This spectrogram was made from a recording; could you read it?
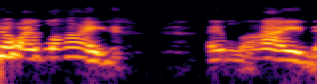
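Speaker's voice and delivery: mock crying, high, tearful, insistent child's voice. Recalling herself as a crying fourth-grade girl, she acts out crying as a child. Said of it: "Silly 4th grade girl who's crying".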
